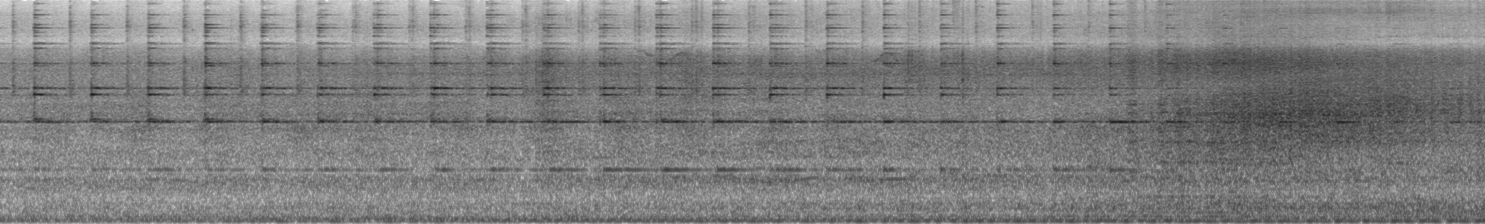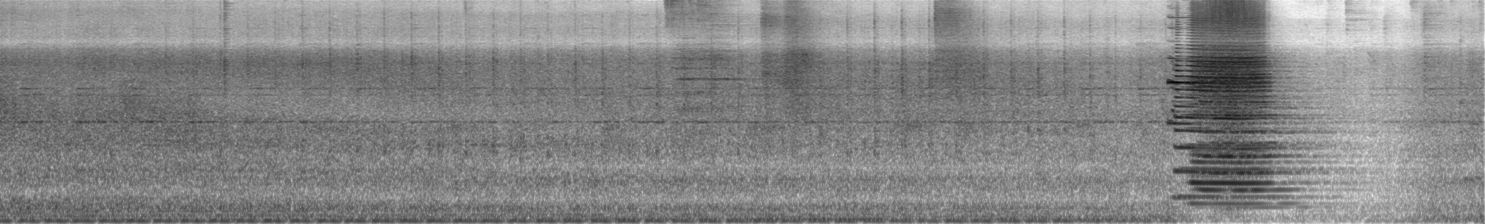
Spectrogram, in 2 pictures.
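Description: A locomotive-hauled passenger train passing slowly, with a steady low rumble and a regular clicking of wheels over the rail joints in the first half. Near the end comes one loud train horn blast, about a second and a half long.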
